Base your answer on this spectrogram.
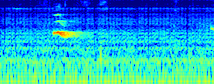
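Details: Indoor dog in a dark room, wanting the bone another dog was chewing, gives a single short high whine that rises slightly and fades, then quiet room hum.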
